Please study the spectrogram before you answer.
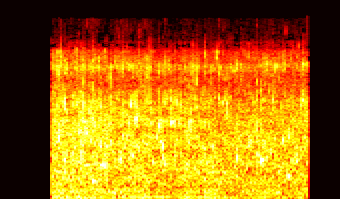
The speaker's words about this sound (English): They see a running river.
